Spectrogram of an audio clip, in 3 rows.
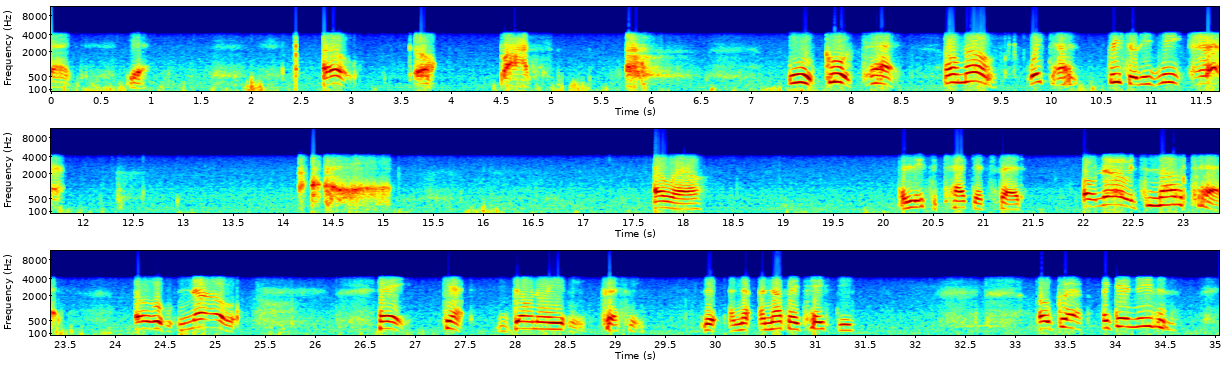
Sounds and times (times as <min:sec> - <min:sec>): Speech: 0:00.0 - 0:00.2, 0:00.8 - 0:01.0, 0:02.7 - 0:03.9, 0:04.5 - 0:04.9, 0:07.4 - 0:11.8, 0:17.7 - 0:18.3, 0:20.2 - 0:21.4, 0:22.0 - 0:23.5, 0:24.2 - 0:25.3, 0:26.6 - 0:29.3, 0:29.9 - 0:31.4, 0:33.2 - 0:34.6.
